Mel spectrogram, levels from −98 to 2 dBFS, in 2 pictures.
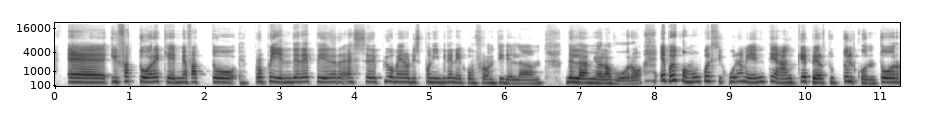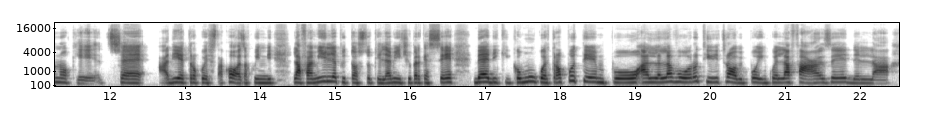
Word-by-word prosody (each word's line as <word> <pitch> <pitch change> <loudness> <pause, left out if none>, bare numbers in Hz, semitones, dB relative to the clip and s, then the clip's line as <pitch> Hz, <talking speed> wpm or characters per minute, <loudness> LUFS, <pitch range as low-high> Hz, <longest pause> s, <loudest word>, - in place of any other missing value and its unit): è 235 -2 +5
il 255 -1 -6
fattore 265 -2 0
che 240 -4 -2
mi 235 +1 -5
ha - - -4
fatto, 245 -1 -1
ehm, 200 -1 -15
propendere 255 0 -2
per 245 -1 -2
essere 250 +1 -6
più 280 +3 -10
o - - +1
meno 245 -1 -4
disponibile 235 0 -6
nei 225 -3 -5
confronti 205 0 -7
del, 185 -2 -7
ehm, 180 +1 -8 0.3
del 230 -3 +4
mio 210 -2 -2
lavoro. 175 -3 -3 0.2
E 330 +1 +2
poi 335 +2 +3
comunque, 270 0 -2
sicuramente 260 -1 -5
anche 225 +4 -1
per 220 -3 +3
tutto 230 +3 -7
il 275 - -2
contorno 230 +4 -1
che 175 -4 -9
c'è 200 -3 +1 0.3
a - - 0
dietro 220 0 +1
questa 205 -3 -5
cosa, 195 -5 +3
quindi: 205 0 -2 0.2
la 220 -2 +7
famiglia 245 +7 +2
piuttosto 220 -4 -5
che 205 -1 -6
gli 195 - -1
amici 210 0 -1
perché, 210 -1 -2
se 230 +4 +3 0.2
dedichi 230 -3 +5
comunque 235 0 +2
troppo 235 +9 +1
tempo 225 -4 +3
al 230 - +7
lavoro 250 +2 +3
ti 255 -4 -6
ritrovi 230 -4 +2
poi 230 +1 0
in 205 - -5
quella 225 +2 +3
fase 220 +2 +1
della 195 -3 -4
230 Hz, 155 wpm, -21 LUFS, 210-250 Hz, 0.3 s, la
